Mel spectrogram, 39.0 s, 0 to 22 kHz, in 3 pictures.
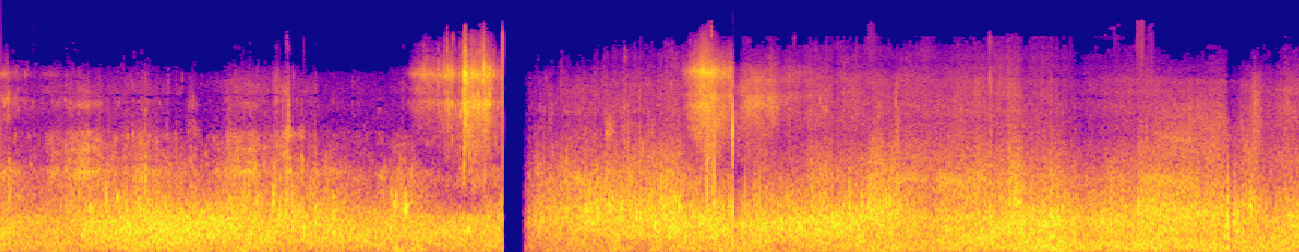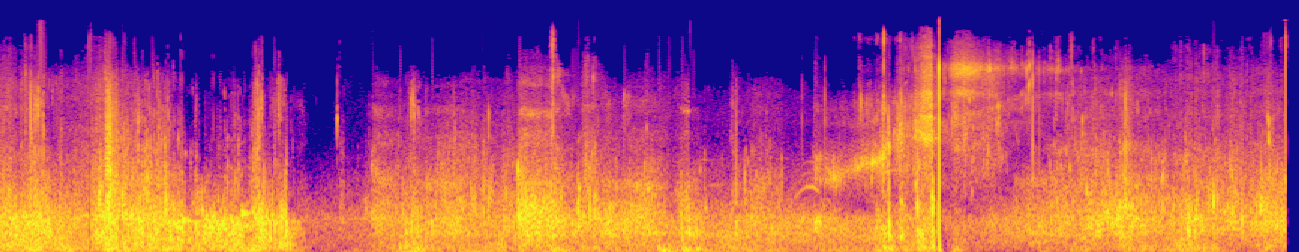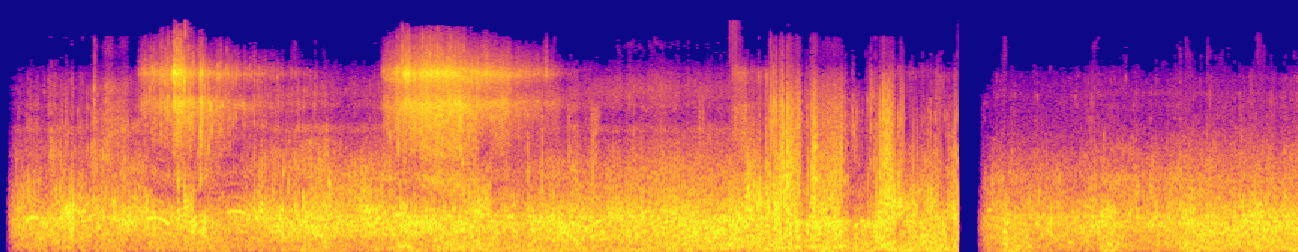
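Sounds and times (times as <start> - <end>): wind buffeting microphone: 0.0 - 38.9
surf rushing and splashing: 23.6 - 31.7.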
